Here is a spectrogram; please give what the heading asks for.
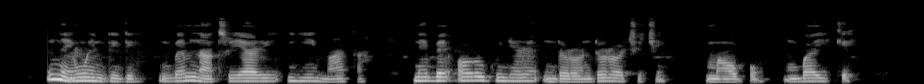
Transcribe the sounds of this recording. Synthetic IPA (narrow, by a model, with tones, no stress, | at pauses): n̩˦ne˨˦ŋʷe˦n̩˨dɪ˨dɪ˨ŋ͡m̩˨ɡ͡be˦m̩˦na˨a˨tʰʊ˨ja˦ɾɪ˦i˦ɦi˦ma˨a˦ka˨ | ne˦be˦ʔɔ˦ɾʊ˦ɡu˨ɲe˦ɾe˦n̩˨dɔ˨ɾɔ˨n̩˨dɔ˦ɾɔ˨t͡ʃɪ˦t͡ʃɪ˦ | ma˨ɔ˨bʊ˨ | ŋ͡m̩˨ɡ͡ba˦i˦ke˦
